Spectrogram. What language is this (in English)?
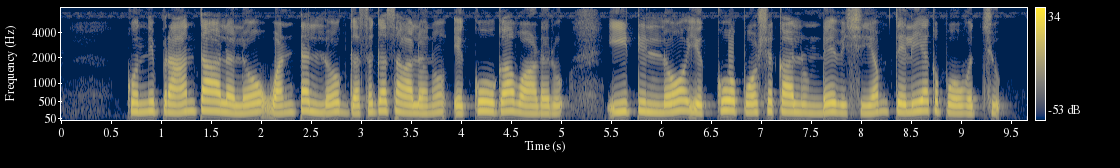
Telugu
